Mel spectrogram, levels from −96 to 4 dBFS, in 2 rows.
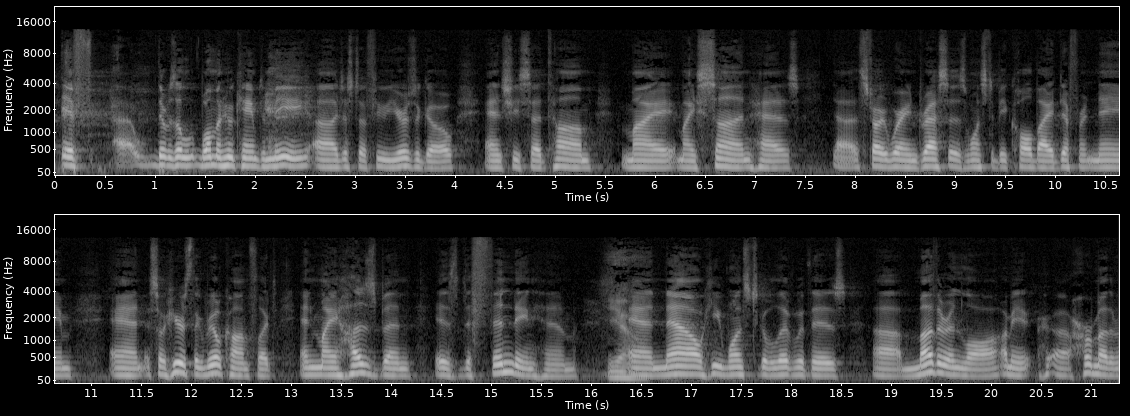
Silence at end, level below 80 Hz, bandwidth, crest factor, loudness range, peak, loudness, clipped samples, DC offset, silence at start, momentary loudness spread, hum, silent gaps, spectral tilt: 0 s; -66 dBFS; 13.5 kHz; 20 dB; 3 LU; -10 dBFS; -30 LUFS; under 0.1%; under 0.1%; 0.05 s; 12 LU; none; none; -7 dB/octave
